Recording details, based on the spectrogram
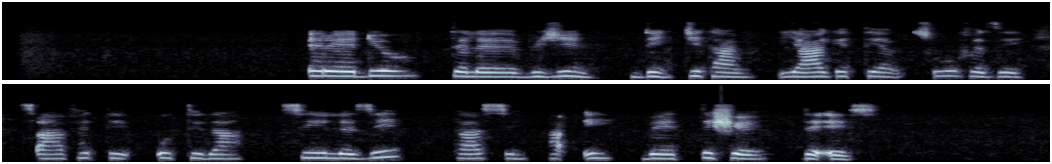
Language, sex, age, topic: Gamo, female, 25-35, government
